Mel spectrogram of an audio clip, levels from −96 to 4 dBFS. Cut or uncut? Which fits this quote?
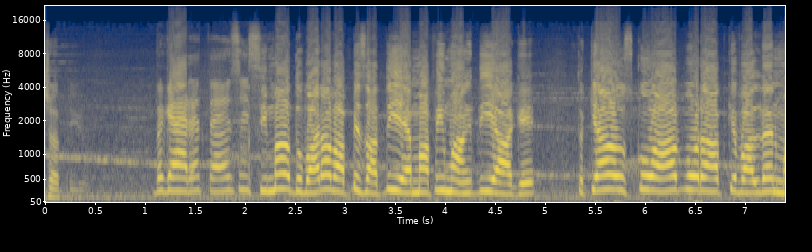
cut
